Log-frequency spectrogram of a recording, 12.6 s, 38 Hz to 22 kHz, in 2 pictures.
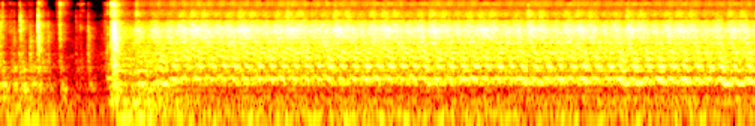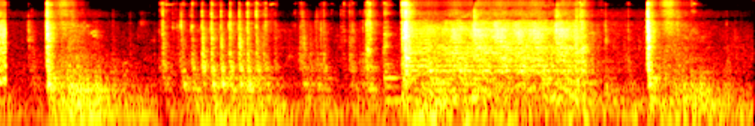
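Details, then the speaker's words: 1979 Ford Bronco under restoration: steady cranking about five seconds without firing, then stop-start bursts; red wire run to fuse box cut fuse-box power while cranking, so it only tried starting after key off; starter/ignition wiring fault. "albert ran the red wire to the fuse box now when i crank it it it cuts the power of the fuse box until i turn it off then the power goes to the fuse box so that's why it's trying to start after i shut it off essentially"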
